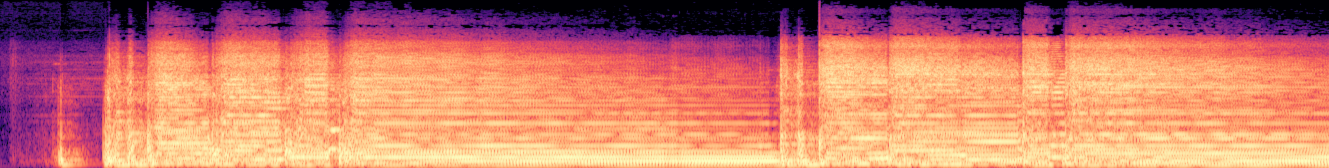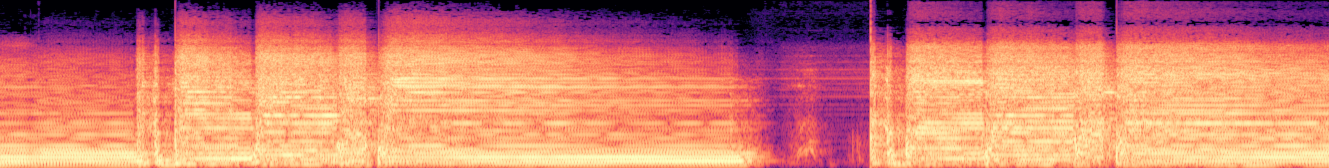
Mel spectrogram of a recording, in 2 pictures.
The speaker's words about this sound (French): Tant que je suis ici dans les sons un peu saturés, on va balayer rapidement les différents sons là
